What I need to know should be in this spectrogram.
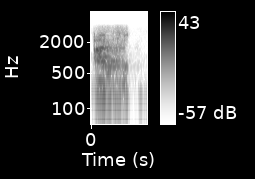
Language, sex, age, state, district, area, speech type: Bengali, male, 45-60, West Bengal, Paschim Bardhaman, urban, conversation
